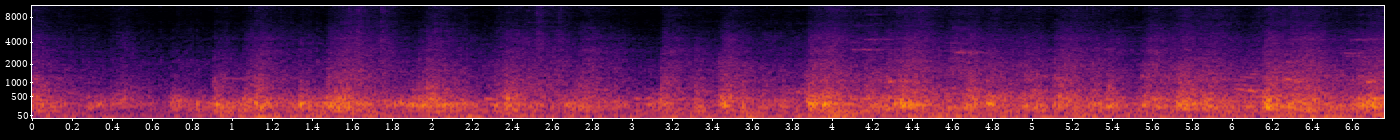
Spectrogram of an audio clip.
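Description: Sri Lanka Railways Class S9 diesel multiple unit running along the track, a steady rumble with its wheels clicking over rail joints, heard from a carriage window.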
